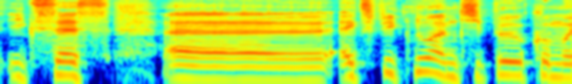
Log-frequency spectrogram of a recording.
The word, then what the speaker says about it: XCSS: explique-nous ce qu'est ce projet xcss qui se prononce XS explique-nous un petit peu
